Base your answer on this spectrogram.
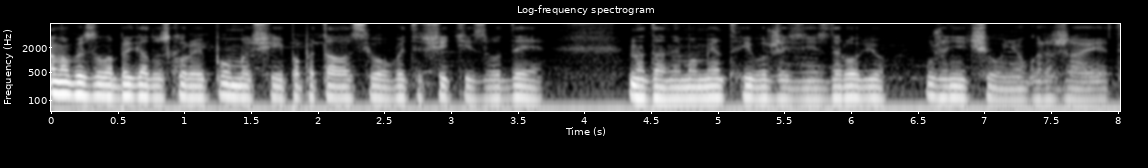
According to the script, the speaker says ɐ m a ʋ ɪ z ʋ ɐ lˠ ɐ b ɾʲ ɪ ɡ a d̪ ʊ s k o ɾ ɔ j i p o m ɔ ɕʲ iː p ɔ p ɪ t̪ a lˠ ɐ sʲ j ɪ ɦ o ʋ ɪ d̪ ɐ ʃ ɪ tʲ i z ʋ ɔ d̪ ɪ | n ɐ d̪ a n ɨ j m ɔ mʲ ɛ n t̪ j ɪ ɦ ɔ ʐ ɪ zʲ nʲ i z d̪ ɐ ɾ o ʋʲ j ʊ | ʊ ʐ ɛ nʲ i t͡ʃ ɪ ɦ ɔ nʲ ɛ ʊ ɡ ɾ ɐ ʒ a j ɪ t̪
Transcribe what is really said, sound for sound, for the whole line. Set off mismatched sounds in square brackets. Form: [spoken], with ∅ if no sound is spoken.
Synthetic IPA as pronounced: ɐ [n] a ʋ ɪ z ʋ ɐ lˠ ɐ b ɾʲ ɪ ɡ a d̪ ʊ s k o ɾ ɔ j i p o m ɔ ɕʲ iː p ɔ p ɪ t̪ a lˠ ɐ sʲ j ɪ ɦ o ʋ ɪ [t̪] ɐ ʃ ɪ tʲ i z ʋ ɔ d̪ ɪ | n ɐ d̪ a n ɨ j m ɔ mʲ ɛ n t̪ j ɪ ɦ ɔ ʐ ɪ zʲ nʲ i z d̪ ɐ ɾ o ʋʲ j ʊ | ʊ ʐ ɛ nʲ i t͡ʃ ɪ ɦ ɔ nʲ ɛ ʊ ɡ ɾ ɐ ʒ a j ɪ t̪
